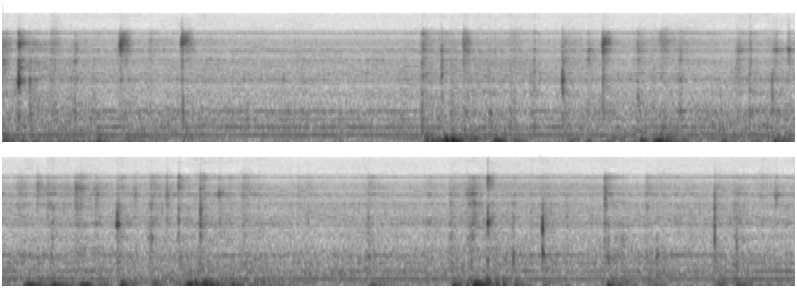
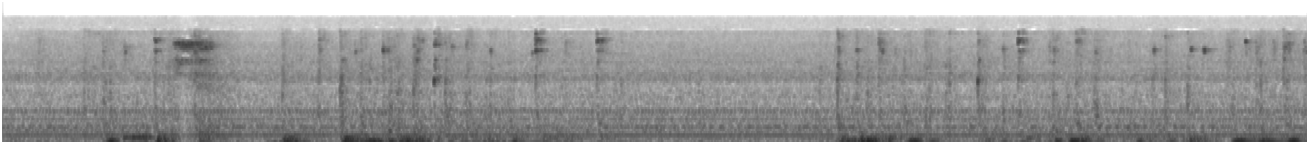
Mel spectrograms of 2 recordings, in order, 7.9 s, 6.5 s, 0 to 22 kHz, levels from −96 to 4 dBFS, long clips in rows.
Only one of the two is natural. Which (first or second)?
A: second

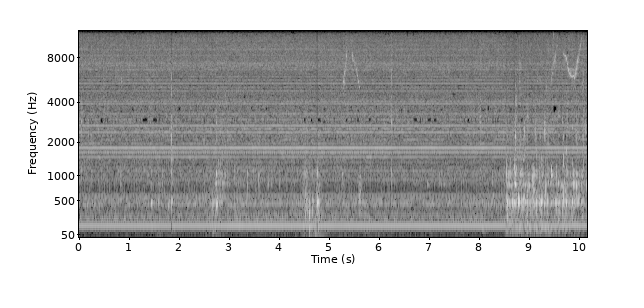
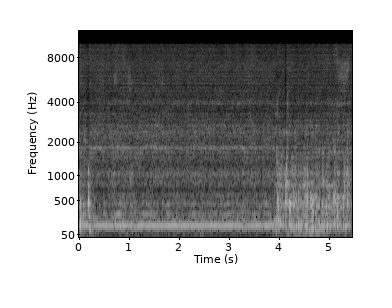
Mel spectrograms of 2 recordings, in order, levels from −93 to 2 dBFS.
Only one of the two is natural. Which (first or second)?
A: first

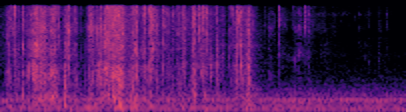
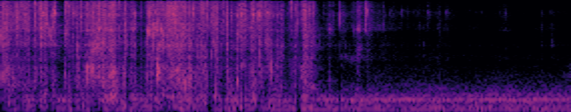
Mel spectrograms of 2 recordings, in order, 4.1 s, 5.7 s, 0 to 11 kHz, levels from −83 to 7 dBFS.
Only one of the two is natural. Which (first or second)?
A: first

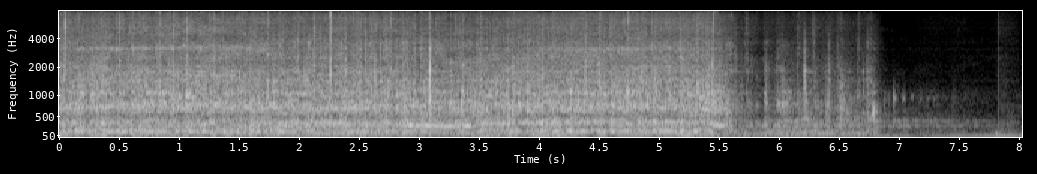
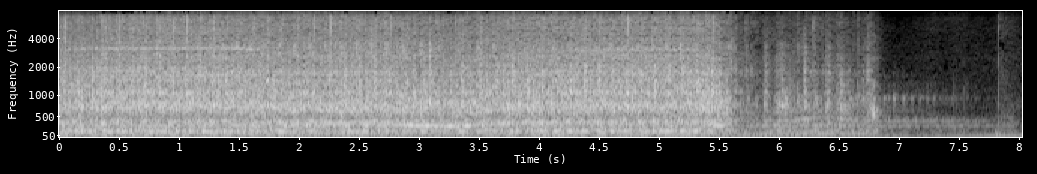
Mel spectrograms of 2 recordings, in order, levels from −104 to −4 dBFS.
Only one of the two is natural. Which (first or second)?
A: second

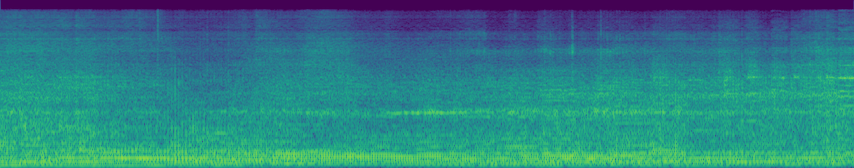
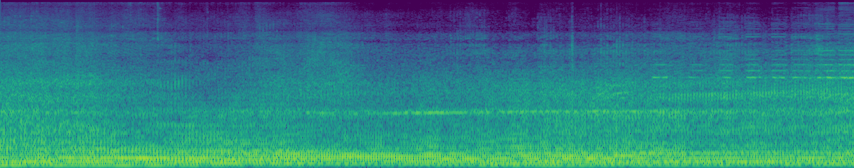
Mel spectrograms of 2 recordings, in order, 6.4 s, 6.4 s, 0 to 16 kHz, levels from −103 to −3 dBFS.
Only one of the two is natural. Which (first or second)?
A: second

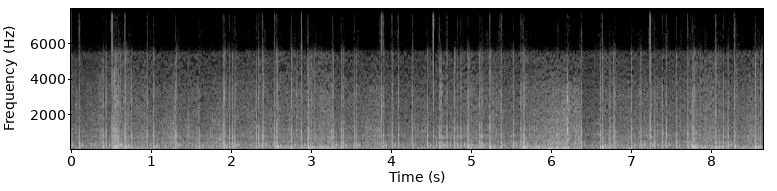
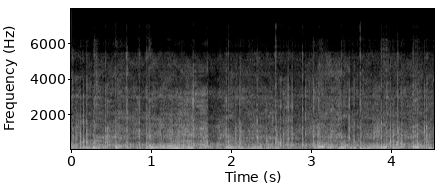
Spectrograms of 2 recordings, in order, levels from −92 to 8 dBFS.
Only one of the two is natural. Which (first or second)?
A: first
